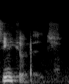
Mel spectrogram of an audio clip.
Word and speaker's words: Sienkiewicz: and he was like, "Thank you for pronouncing it correctly. It's Sienkiewicz." Nobody pronounces it right.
